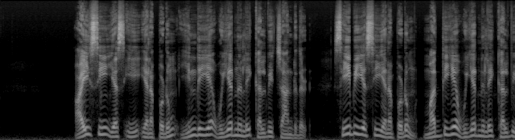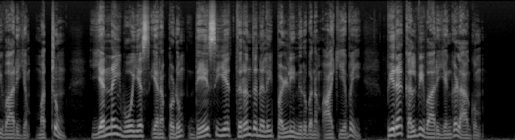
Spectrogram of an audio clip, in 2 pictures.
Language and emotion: Tamil, neutral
